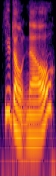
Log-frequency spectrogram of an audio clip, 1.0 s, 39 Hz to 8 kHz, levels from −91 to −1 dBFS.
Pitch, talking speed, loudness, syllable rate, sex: 175 Hz, 180 wpm, -17 LUFS, 3.5 syllables/s, male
